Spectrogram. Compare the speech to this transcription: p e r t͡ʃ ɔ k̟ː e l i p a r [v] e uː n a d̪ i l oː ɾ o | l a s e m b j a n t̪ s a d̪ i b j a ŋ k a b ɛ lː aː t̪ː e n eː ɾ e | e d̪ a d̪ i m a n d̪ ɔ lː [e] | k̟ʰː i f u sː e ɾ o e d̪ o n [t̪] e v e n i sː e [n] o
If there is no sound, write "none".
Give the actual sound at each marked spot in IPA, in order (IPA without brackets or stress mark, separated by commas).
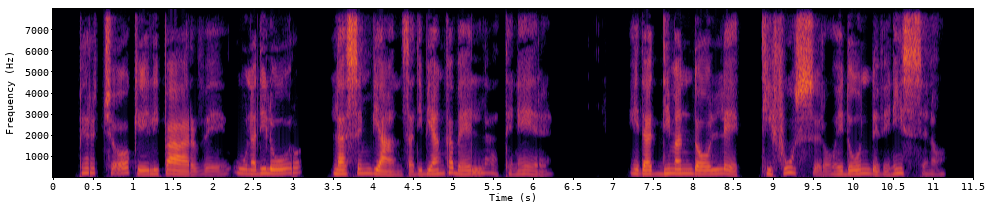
v, e, d̪, n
